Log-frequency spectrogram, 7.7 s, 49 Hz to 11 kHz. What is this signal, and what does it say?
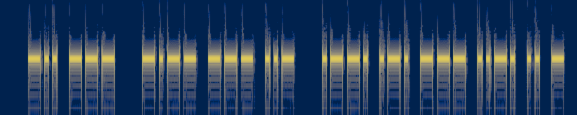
Morse code, heard as a keyed tone, about 22 wpm, 700 Hz. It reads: DO YOU PROFIT
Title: Sentences from Top 1000 Words - Review Part 5 - 22wpm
